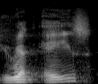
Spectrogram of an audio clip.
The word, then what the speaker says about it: UNAIDS: And right now, she is a Chief of Staff Development and Performance at UNAIDS. UNAIDS, do I pronounce correctly?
